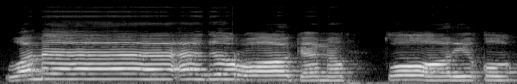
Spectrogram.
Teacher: میم کو طا سے ملا کر طا کو موٹا پڑھیں گے۔ طا کے بعد الف ہے، الف حروف مدہ ہے، اس کو 1 الف کی مقدار کھینچ کر پڑھیں گے۔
